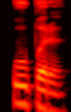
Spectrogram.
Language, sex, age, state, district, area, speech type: Dogri, male, 18-30, Jammu and Kashmir, Samba, urban, read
